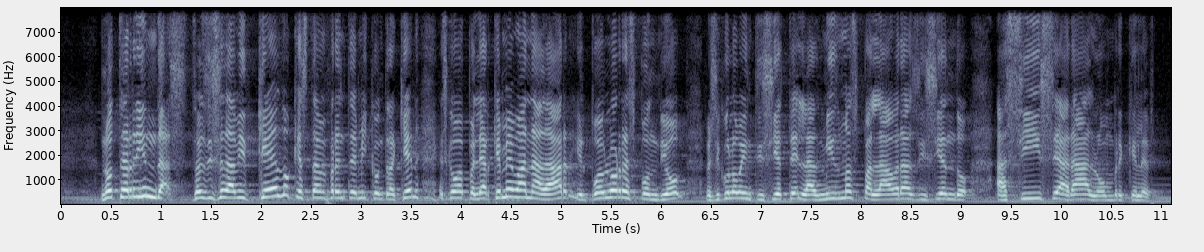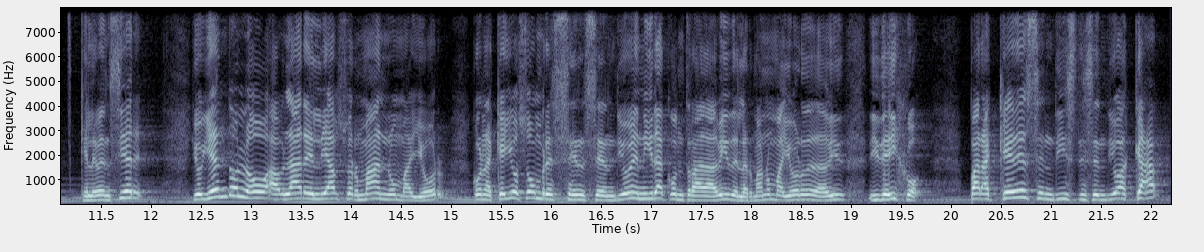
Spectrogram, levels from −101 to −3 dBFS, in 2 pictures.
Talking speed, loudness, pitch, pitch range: 205 wpm, -23 LUFS, 220 Hz, 190-250 Hz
